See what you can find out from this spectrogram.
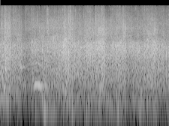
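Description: A round of applause from a group, steady dense clapping at an even loudness for the whole few seconds, with no pauses and no voices rising above it.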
